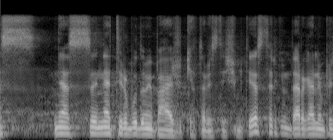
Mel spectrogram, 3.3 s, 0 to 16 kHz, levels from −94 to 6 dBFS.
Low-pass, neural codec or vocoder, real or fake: 10.8 kHz; codec, 24 kHz, 3.1 kbps, DualCodec; fake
